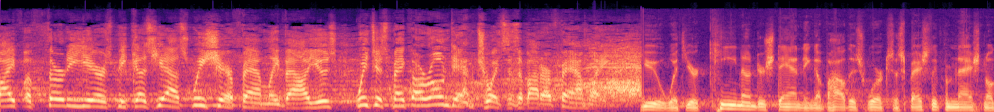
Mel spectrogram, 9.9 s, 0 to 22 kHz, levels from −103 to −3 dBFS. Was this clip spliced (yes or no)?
yes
